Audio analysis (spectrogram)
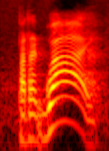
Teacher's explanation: Qual é a tônica da palavra Paraguai? Paraguai. A tônica é o A. O A já é forte.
